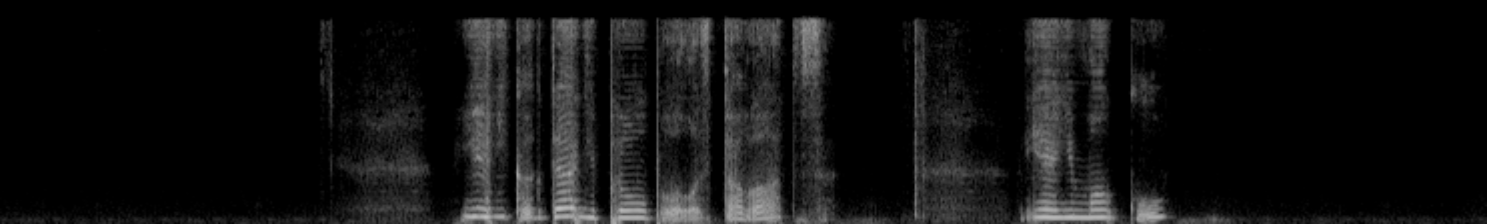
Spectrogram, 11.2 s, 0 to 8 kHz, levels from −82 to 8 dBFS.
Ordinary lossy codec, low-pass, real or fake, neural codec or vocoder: none; none; fake; codec, 16 kHz, 1.1 kbps, Voila-Tokenizer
